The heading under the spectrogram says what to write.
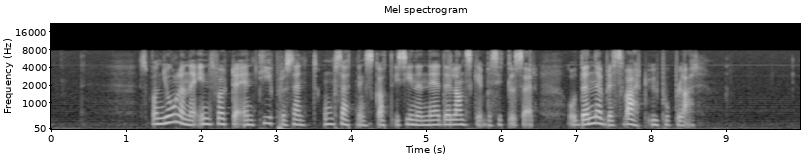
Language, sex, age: Norwegian, female, 30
